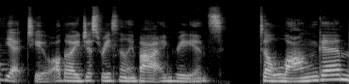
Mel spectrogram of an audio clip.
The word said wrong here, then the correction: Dalgona: Is that how you say it? – Oh, my God. Wait, you're just making me realize something. I think it's Dalgona. – Dalgona. – It's South Korean, yes.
